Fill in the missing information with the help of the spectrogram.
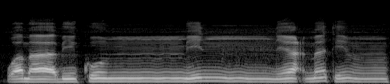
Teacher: memasukkan huruf mim sukun pada huruf mim yang berharokat sehingga keduanya menjadi satu huruf yang bertasydid yang disertai dengan suara gunnah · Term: idgham mimi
